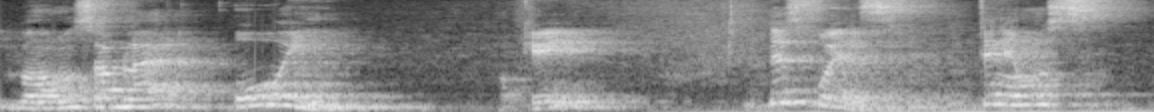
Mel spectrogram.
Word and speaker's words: hoy: Ela está nas palavras, mas ela não tem um som para a gente.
